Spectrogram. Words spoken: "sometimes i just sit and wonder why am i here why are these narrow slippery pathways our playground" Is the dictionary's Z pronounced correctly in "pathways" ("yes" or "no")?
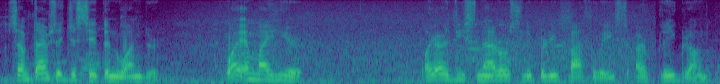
no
